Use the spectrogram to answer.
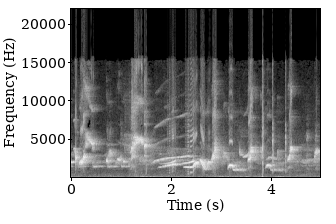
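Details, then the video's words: Excited, many-voiced song of a white-rumped shama, clicking and flicking its tail: a continuous stream of varied whistles, slurred glides and sharp notes, with clicks in between. "Chòe Lửa tạch đập đuôi kích lửa cực sung. kích chòe Lửa lên lửa sổ giọng.chòe Lửa hót nhiều giọng"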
